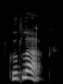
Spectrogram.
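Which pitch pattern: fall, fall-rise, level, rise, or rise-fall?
fall. The pitch falls at the end. The speaker sincerely supports the plan. "if I use a full tone"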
